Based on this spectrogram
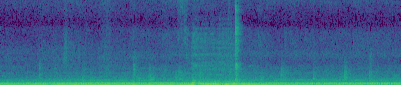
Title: dryer making loud noises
